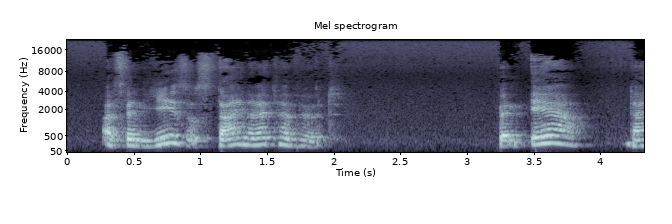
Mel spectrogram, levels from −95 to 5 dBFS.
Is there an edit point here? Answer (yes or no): no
